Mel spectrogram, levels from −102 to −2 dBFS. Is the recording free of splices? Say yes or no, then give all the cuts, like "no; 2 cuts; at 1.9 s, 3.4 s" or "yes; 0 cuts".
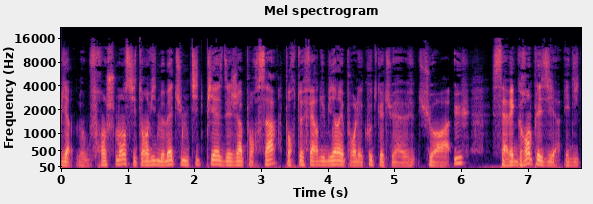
no; 2 cuts; at 3.3 s, 6.3 s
